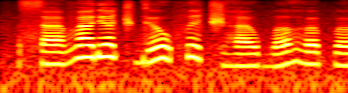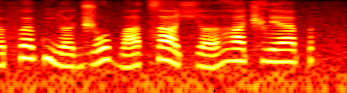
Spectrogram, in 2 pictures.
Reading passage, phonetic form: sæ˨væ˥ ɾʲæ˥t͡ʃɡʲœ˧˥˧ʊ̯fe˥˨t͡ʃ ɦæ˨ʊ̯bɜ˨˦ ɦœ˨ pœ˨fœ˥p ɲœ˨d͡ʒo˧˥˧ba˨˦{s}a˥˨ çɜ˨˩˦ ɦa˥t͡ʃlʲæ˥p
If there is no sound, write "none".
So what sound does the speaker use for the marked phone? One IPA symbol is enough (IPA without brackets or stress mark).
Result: t͡s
